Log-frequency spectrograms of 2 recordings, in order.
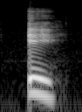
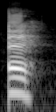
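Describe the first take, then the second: First: E as a flat, closed French é. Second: Eh as an open French è. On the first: Teacher contrasting accents, E as flat é. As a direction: say E as French é, like a short "ay". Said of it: "it's kind of a flat sound, flat E". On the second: Teacher contrasting accents, eh as open è. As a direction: say eh openly, as in "bet". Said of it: "are more like". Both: Shown as a demonstration.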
